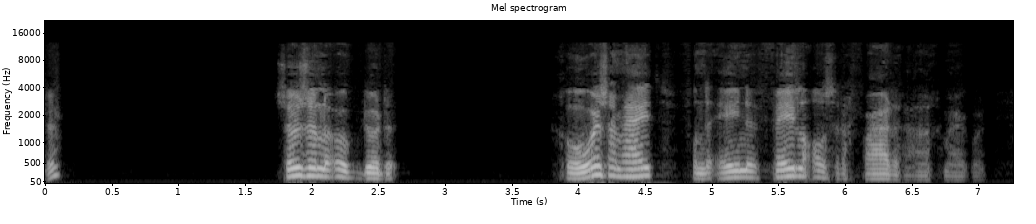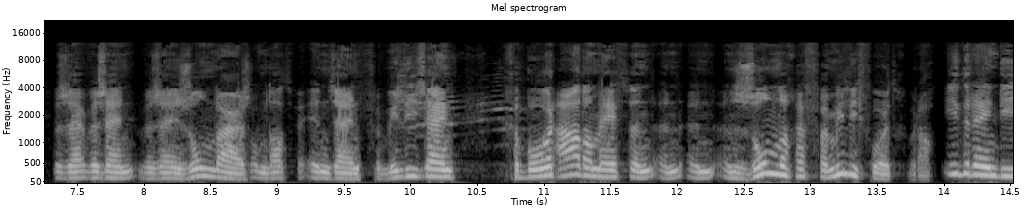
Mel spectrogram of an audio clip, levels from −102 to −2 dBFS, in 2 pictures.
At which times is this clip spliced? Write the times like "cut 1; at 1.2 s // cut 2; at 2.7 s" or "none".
cut 1; at 7.3 s // cut 2; at 11.1 s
